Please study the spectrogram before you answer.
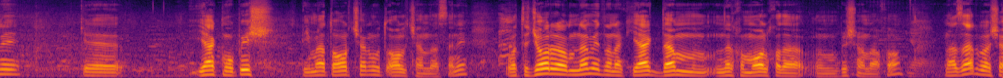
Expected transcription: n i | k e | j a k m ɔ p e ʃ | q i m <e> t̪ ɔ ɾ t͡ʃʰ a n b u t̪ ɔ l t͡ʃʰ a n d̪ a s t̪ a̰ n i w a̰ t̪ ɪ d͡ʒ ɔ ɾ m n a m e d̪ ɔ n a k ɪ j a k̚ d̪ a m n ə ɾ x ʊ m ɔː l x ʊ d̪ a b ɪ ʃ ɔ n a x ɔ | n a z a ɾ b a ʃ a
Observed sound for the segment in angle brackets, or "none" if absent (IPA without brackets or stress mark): a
